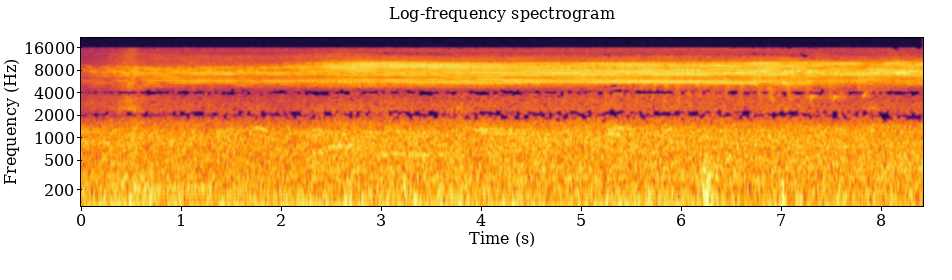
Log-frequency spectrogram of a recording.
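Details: Cicadas calling in a backyard on a sunny day: a steady, high-pitched electric buzz that runs unbroken through the whole stretch and swells slightly partway through, over a low rumble of background noise.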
